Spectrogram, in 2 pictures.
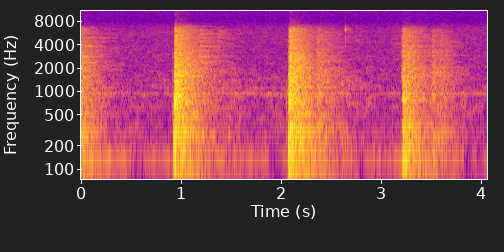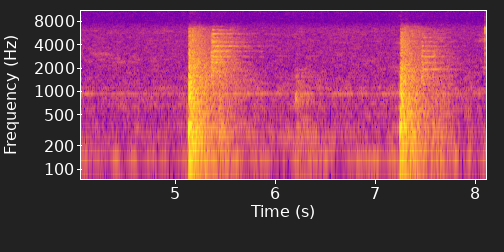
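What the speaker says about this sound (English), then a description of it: "They are hitting the door." Heavy blows pound a bulletproof house door as men force their way in, five loud impacts at roughly one-second intervals, each ringing out with a short decay over a quiet background.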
